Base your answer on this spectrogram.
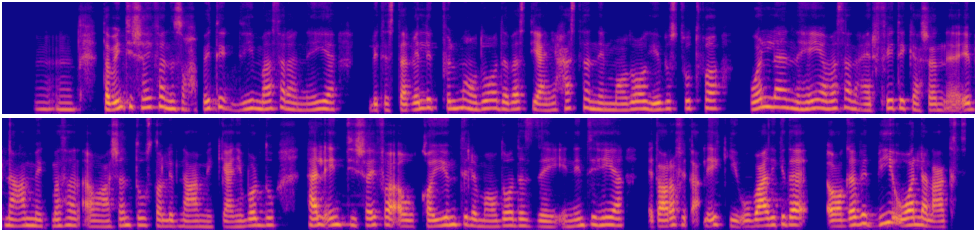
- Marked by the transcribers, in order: none
- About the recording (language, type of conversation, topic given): Arabic, advice, إزاي أقدر أحط حدود واضحة مع صاحب بيستغلني؟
